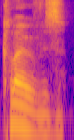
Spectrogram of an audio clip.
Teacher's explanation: under the impression that natives usually in the plural like clothes skip the th and pronounce it with a zed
